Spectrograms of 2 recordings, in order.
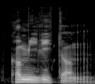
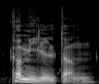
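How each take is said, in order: First: All four syllables are pronounced in full. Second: The middle syllable is dropped, leaving three syllables. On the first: The speaker calls it right. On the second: The speaker calls it wrong.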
